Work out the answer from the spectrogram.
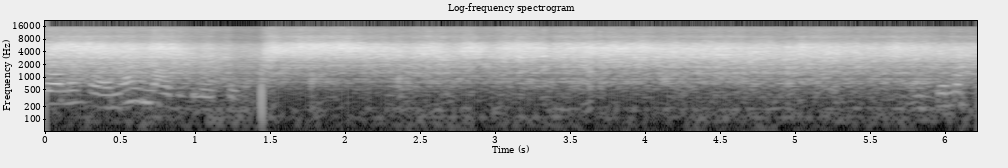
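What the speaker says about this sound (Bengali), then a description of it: "বন্ধুরা তেলটা গরম হয়ে গেছে, মাছগুলো দিয়ে দেবো।" Pangas fish fry in hot oil in a wok, giving a loud, steady, close hiss and sizzle throughout, with a brief splash or clatter early on and a voice speaking briefly at the start.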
